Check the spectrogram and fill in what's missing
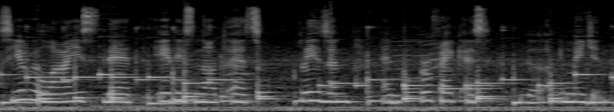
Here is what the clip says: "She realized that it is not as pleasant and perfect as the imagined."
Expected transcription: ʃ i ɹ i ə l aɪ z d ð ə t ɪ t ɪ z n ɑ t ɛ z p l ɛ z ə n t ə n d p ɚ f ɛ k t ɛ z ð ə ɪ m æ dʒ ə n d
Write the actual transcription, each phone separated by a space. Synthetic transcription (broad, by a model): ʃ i ɹ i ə l aɪ s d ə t ɪ t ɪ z n ɑ t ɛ s p l ɛ z ə n t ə n p ɚ f ɛ k t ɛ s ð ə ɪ m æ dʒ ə n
